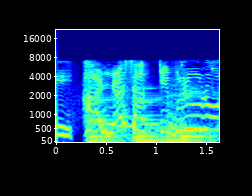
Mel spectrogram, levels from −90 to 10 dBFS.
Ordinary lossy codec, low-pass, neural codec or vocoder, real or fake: none; 7.2 kHz; none; real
